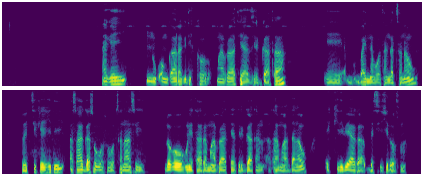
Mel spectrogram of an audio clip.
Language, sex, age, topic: Gamo, male, 25-35, government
